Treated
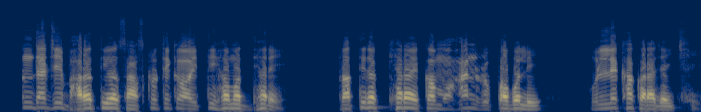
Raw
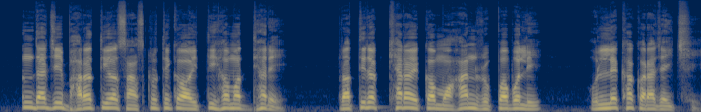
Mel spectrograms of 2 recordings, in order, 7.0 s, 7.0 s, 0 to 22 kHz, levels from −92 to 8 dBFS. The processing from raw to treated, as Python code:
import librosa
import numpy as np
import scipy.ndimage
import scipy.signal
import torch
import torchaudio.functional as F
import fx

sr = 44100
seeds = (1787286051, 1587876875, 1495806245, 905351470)

y = fx.filter_lfo_bandpass(x, sr, shape='sine', hz=0.71, low_hz=440.0, high_hz=1700.0, q=1.9)
y = fx.env_flanger(y, sr, rest_ms=5.1, full_db=-17.0, at=(4.4, 5.12), fade=0.02)
y = fx.cheby_harmonics(y, sr, harmonics=(6, 7), levels_db=(-39, -33), full_scale_db=-10.5)
y = y * librosa.db_to_amplitude(-3.0)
